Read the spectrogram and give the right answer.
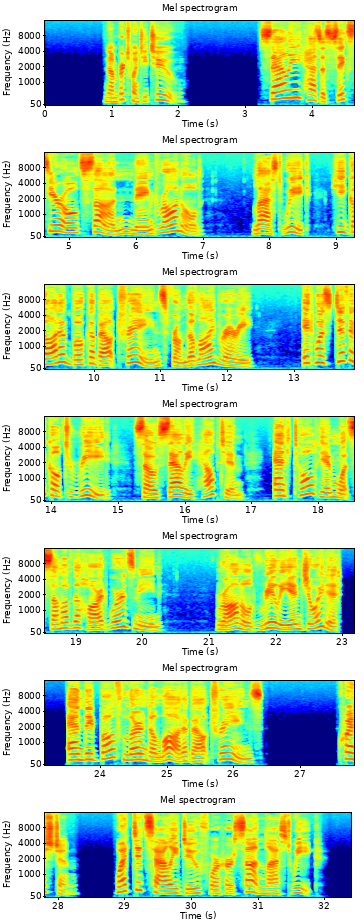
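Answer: She helped him read a difficult book about trains.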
